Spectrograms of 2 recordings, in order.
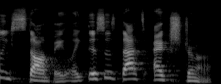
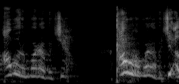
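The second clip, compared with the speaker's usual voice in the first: mocking hype voice; 9 semitones higher, much faster than usual. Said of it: "talking about".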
